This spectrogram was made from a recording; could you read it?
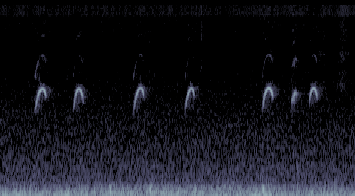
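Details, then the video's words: Kingfisher repeating clipped, hooked 'kek' notes, spaced irregularly, with a quick triple at the end, against low steady background noise. "burung tengkek"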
